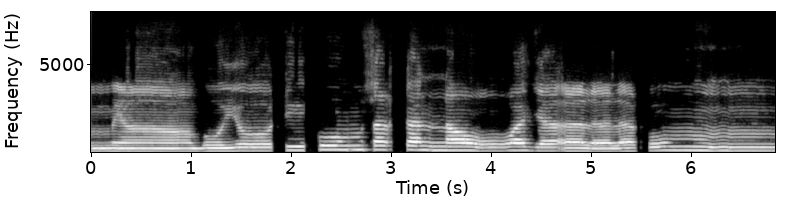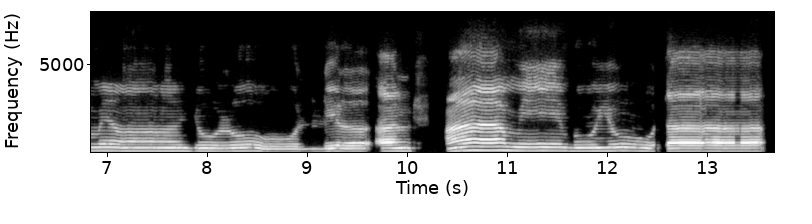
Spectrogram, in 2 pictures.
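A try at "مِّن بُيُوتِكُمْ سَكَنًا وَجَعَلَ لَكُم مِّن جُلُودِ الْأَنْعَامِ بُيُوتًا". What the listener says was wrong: Ini nambah mi-nya, nambah panjang. Al-an'ami buyuta. Mi-nya nambah lagi. ini buyuta itu ikhfa lagi. Buyuta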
